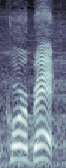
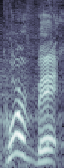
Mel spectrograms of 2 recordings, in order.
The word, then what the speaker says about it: Corbett: Nice rebound and effort by Corbett. Not Corvette. Corbett, spelled the same, but without a B, it's a V.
